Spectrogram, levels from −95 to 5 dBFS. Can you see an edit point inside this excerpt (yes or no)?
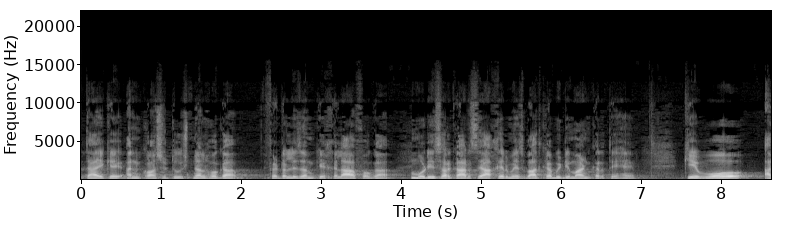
yes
